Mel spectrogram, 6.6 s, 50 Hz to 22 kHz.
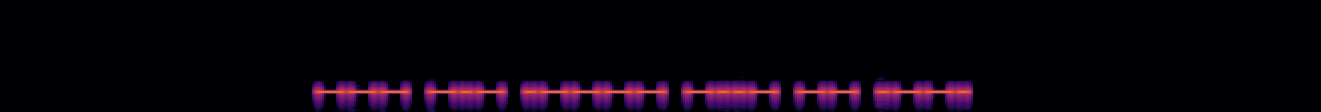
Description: Morse code, heard as a keyed tone, about 30 wpm, 700 Hz. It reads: OK1XMP
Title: DXCC-100 Call Signs - 6 Characters - 30wpm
